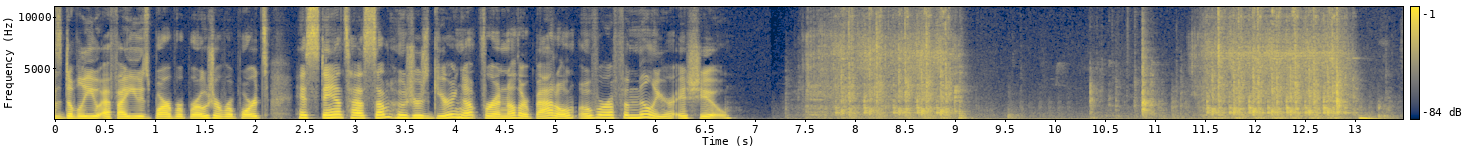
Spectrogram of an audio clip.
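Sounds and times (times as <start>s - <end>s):
speech: 0.0s - 6.8s
sewing machine stitching fabric: 7.3s - 9.2s, 11.3s - 13.4s.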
